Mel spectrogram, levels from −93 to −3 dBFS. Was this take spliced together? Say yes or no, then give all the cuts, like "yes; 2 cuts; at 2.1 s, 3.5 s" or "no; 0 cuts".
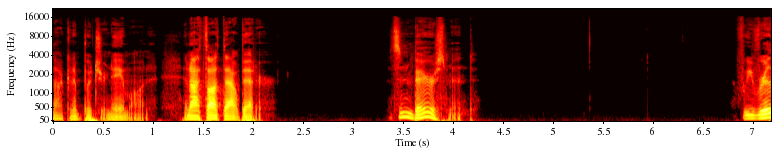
yes; 1 cut; at 1.9 s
